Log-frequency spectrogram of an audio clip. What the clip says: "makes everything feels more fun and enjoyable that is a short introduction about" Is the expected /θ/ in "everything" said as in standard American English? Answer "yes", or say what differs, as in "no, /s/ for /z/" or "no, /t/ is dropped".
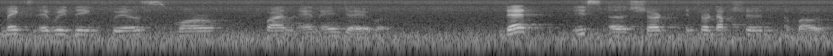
no, /t/ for /θ/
